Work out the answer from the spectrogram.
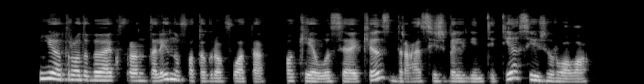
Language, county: Lithuanian, Kaunas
